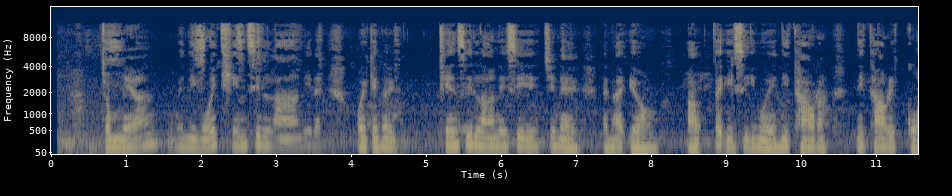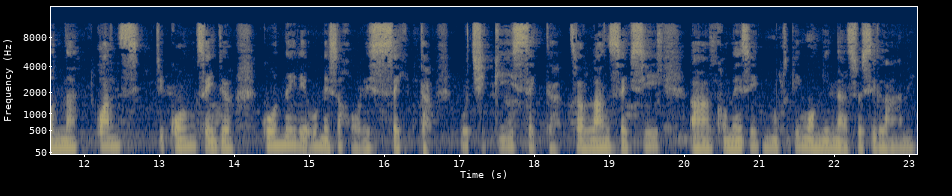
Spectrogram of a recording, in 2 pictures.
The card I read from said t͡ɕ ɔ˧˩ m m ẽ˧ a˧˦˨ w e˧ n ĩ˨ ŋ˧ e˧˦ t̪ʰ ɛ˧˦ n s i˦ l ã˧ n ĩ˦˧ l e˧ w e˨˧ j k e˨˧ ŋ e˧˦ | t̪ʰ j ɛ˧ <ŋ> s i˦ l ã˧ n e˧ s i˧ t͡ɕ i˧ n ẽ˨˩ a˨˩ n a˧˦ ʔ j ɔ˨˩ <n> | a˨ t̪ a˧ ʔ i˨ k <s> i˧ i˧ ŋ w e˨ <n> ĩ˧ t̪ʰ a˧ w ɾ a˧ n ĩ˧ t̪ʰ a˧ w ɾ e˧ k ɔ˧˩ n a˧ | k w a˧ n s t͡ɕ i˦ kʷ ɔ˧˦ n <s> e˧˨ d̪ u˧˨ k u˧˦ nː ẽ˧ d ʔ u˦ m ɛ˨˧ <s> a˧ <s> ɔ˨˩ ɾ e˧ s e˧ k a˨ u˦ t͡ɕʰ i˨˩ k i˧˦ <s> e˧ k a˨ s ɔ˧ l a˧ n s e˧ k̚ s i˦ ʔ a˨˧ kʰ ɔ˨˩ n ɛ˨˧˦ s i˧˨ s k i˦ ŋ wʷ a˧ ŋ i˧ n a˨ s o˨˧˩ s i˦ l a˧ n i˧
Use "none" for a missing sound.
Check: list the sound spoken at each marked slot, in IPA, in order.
n, ŋ, s, n, s, s, h, s

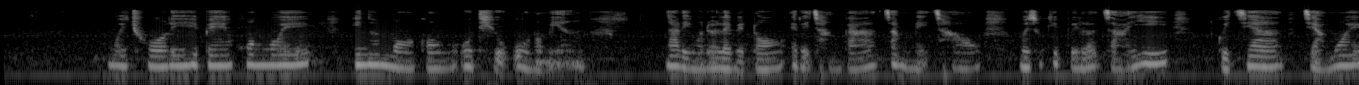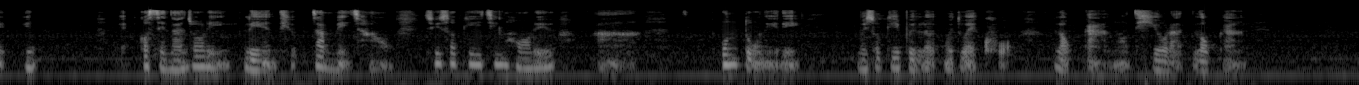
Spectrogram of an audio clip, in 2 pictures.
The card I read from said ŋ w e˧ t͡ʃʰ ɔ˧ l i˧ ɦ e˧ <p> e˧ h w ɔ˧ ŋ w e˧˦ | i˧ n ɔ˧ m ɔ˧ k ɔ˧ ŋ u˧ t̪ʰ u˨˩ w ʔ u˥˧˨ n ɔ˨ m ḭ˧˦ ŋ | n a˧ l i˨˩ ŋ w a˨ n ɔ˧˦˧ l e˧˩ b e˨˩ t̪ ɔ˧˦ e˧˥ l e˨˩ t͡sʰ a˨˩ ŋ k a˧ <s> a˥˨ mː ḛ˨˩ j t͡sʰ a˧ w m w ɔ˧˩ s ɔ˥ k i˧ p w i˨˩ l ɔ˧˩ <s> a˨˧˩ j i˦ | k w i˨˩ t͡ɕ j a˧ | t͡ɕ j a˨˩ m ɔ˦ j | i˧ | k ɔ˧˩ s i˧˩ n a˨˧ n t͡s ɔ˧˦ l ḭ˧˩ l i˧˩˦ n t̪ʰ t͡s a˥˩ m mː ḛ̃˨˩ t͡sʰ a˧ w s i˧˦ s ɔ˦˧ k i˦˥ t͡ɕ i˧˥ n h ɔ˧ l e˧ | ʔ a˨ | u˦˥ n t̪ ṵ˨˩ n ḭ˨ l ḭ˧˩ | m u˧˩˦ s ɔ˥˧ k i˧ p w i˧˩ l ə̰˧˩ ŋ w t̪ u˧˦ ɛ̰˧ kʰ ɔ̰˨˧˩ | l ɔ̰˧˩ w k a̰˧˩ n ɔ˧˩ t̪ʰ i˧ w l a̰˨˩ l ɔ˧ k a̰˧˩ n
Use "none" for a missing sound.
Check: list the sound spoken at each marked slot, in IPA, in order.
p, t͡s, t͡s

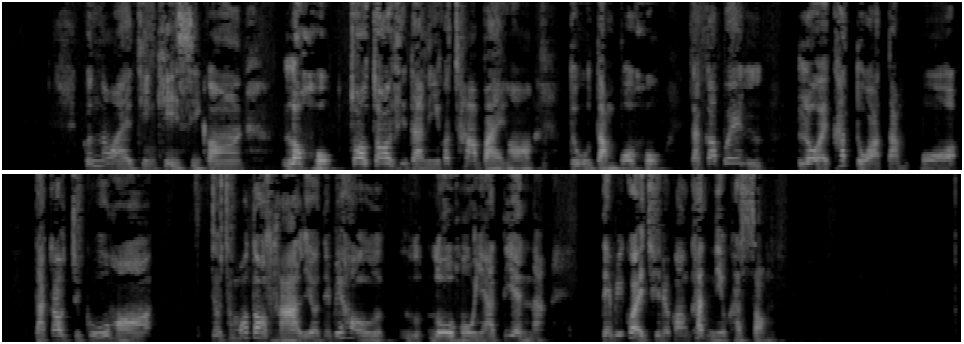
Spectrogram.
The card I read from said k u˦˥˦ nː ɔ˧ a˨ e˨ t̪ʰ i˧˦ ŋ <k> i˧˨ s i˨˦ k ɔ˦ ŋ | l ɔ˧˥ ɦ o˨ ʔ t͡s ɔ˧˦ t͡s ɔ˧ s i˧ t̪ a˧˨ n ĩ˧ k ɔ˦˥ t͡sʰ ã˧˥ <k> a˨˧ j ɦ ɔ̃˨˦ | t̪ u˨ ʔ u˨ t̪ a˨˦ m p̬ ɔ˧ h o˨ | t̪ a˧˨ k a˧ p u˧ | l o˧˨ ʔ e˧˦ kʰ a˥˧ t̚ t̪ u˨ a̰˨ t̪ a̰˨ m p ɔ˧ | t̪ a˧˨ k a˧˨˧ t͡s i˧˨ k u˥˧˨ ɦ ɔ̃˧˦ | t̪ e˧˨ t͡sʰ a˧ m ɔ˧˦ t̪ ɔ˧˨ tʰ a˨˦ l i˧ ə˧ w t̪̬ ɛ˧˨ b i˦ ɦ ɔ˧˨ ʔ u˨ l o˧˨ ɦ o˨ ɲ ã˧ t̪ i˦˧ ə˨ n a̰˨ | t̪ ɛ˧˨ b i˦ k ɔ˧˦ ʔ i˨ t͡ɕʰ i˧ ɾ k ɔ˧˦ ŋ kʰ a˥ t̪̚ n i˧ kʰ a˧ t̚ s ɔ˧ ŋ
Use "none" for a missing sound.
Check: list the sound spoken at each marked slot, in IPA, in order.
kʰ, p

